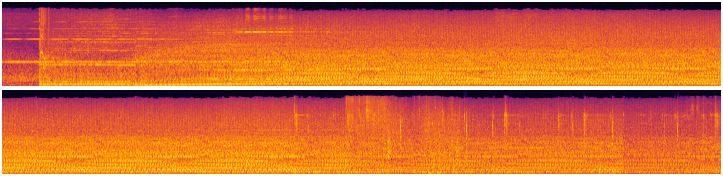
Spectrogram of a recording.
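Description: A vehicle engine roars steadily.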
